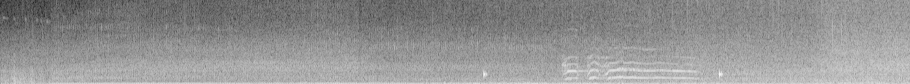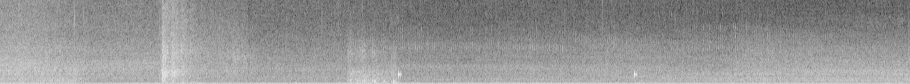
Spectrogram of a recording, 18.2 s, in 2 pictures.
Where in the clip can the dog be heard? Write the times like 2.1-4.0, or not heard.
not heard.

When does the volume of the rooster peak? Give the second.
6 s.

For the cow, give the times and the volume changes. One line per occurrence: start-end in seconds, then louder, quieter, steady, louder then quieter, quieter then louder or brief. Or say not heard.
not heard.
